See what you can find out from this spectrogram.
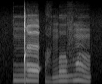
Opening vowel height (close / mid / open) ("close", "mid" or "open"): mid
